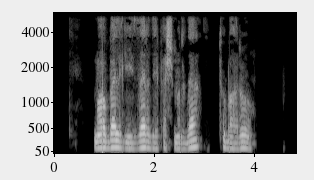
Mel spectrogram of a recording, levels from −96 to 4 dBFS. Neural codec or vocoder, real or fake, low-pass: none; real; 5.4 kHz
